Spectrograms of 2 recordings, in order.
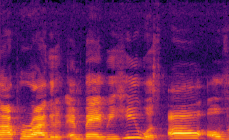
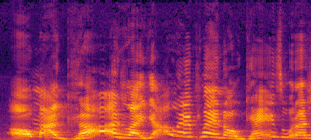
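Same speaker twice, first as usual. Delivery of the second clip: thrilled reaction; 9 semitones higher, 6 dB louder than usual. Retold or imitated. Fan reliving the oiled-up singer's entrance, thrilled. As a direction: gush it high and loud, stretching the exclamation.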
